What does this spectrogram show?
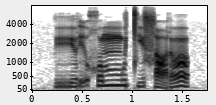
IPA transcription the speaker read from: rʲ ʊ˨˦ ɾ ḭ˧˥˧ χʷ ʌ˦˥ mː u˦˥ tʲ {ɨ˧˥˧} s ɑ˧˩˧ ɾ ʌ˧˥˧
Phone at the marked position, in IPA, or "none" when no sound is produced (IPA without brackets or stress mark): ə˧˥˧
